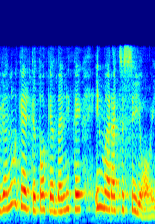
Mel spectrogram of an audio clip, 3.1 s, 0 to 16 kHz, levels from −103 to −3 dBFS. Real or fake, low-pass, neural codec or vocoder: fake; 7.2 kHz; codec, 16 kHz, 4.8 kbps, FACodec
